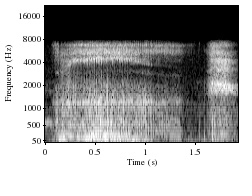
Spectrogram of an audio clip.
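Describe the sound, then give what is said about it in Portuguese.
A voice imitates snoring with a long, rumbling inhaled snore, a brief pause, then a short airy exhale, fairly loud, with no words spoken. “em cima de uma avó roncando”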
